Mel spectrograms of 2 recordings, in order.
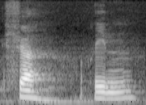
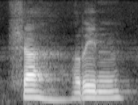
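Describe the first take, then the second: Both takes have the same delivery.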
